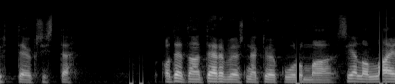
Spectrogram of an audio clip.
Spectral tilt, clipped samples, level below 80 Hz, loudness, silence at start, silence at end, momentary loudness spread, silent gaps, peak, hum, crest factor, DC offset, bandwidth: -6.5 dB/octave; under 0.1%; -60 dBFS; -28 LUFS; 0 s; 0 s; 11 LU; none; -10 dBFS; none; 18 dB; under 0.1%; 12.5 kHz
